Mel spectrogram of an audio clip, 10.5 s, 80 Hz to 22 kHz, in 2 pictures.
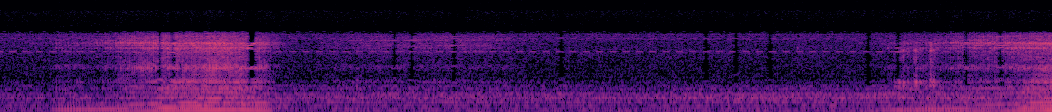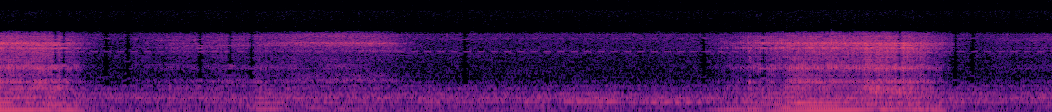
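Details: Mother snoring while asleep: three rough, low, rattling inspiratory snores, roughly 14 breaths a minute, with quiet room noise between.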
